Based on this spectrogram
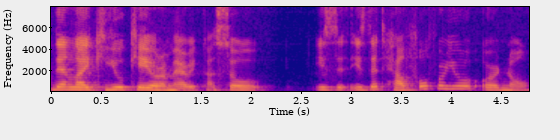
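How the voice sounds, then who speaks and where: A woman talks at a moderate pace in a fairly high pitch. Her pitch varies in an ordinary way. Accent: Serbian. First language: Serbian. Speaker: podcast host. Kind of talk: interview.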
